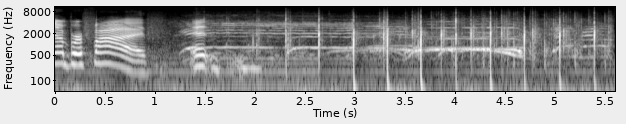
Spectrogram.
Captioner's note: cheers and applause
